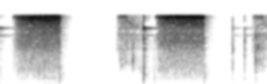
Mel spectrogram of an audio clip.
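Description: Air hissing from a hand pump pressed to inflate a balloon: two long, loud bursts of rushing air separated by a pause, then a few short, sharp puffs.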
